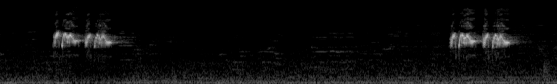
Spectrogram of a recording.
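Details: Female red-whiskered bulbul calling to excite males, two short bursts of bright chattering notes, each a pair of quick warbled phrases, separated by a few seconds of quiet background.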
